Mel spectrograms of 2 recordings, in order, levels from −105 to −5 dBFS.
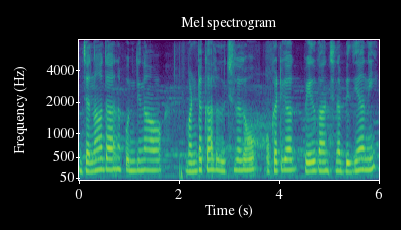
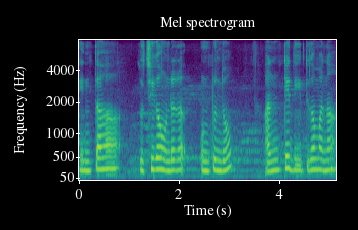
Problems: continuous background conversations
